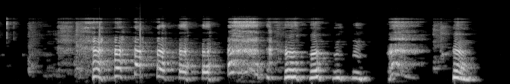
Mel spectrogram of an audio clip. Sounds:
Laughter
